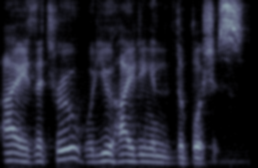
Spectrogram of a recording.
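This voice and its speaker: A man performs a put-on character voice at a medium pitch. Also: moderate pace. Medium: actual play. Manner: measured, suspicious.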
